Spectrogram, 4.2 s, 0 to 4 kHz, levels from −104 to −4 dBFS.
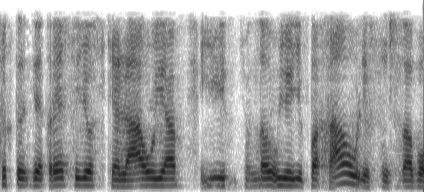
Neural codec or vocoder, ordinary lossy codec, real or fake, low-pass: codec, 16 kHz, 1 kbps, FunCodec, trained on Chinese and English, 50 frames a second; AAC, 24 kbps; fake; 3.6 kHz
